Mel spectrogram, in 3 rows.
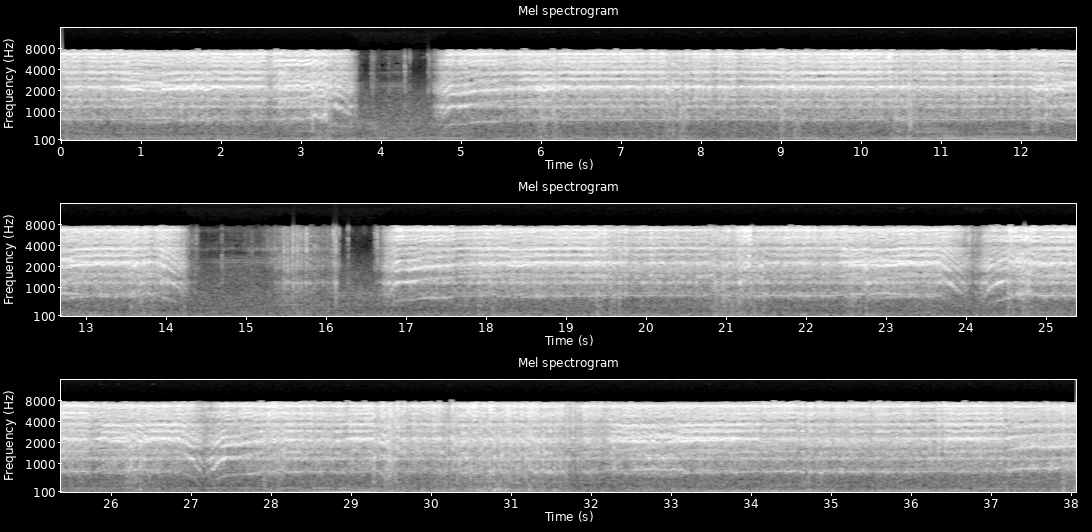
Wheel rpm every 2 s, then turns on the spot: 200, 110, 140, 200, 200, 200, 160, 20, 150, 200, 200, 160, 180, 160, 200, 200, 200, 200, 220.
2-4 14-16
